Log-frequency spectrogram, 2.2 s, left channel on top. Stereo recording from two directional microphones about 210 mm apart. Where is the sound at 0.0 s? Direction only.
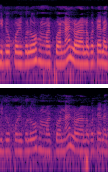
30° left (ahead or behind).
